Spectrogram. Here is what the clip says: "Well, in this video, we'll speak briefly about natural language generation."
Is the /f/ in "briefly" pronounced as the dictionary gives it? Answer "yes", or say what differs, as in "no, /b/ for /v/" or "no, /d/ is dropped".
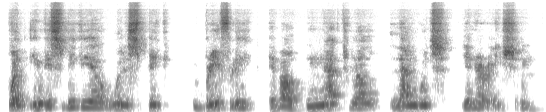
yes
